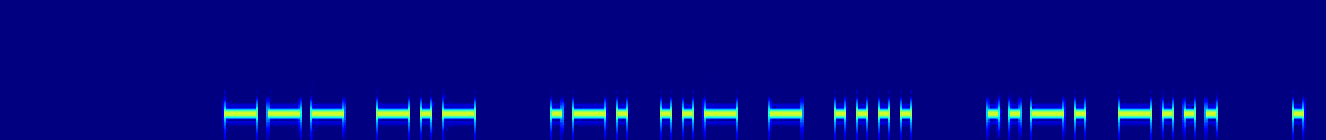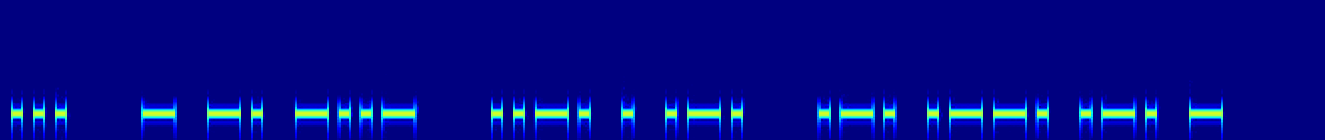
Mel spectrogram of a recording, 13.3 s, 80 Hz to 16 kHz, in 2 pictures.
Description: Morse code, heard as a keyed tone, about 21 wpm, 700 Hz. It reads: OK RUTH FB ES TNX FER RPRT
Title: Practice QSO - Exchange 2 - Info - 22wpm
